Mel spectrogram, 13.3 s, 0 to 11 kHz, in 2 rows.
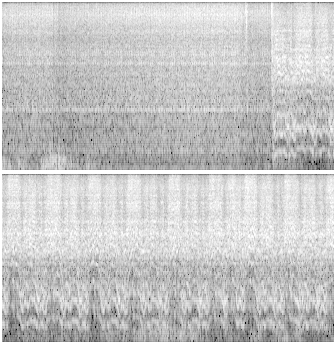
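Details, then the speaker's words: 1984 Lincoln Continental after sitting all winter, new battery: long, uneven cranking at about four beats a second with no firing; negative battery terminal left loose over winter, tightened afterward and it then started. "Alright, we're going to tighten this down because that was off for the winter, and then we'll give her another shot."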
